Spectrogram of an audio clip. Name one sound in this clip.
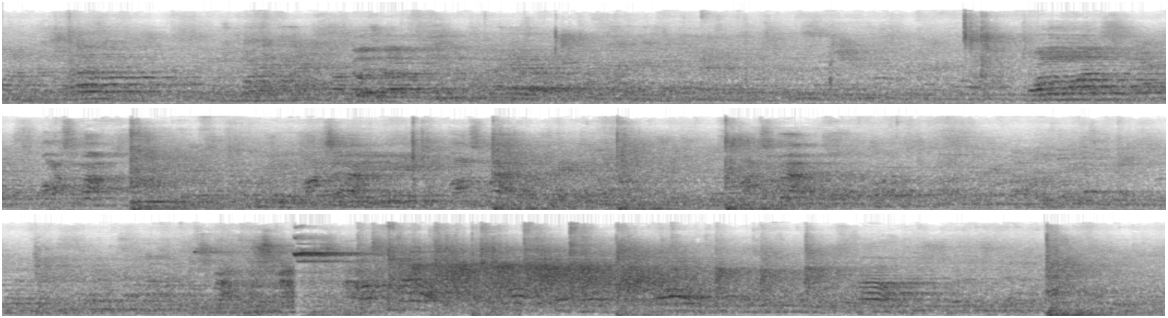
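Voices of spectators chatter in a large echoing gym.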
